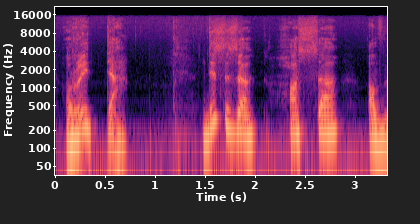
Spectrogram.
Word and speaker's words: Rita: Rita. R-I-T-A, pronounced Rita.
